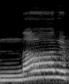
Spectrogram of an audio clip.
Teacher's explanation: 나를 발음해보면 이 혀 끝이랑 윗잇몸이 닿거든요. 그래서 여기서 나는 소리가 잇몸 소리예요. 잇몸 소리는 니은 계열을 생각하시면 돼요.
